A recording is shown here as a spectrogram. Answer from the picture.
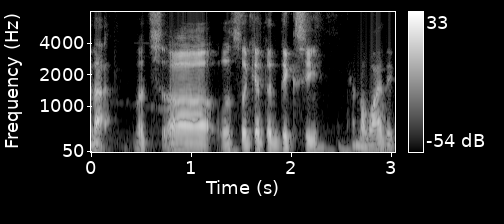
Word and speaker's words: DXY: Let's look at the Dixie.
